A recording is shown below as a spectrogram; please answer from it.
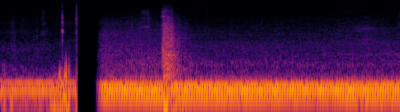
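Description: A steady low rumble, broken by a brief dropout about a second in, with one short rising sweep soon after.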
